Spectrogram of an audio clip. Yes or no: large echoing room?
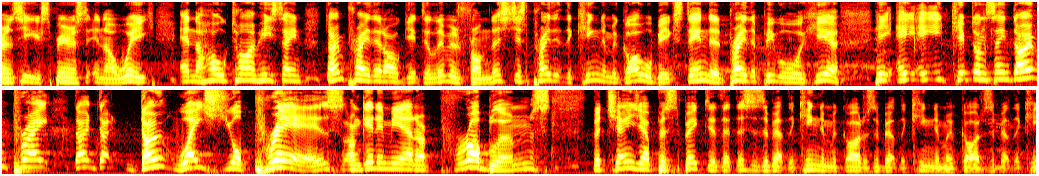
yes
